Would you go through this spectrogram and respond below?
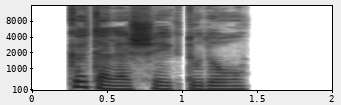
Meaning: dutiful (willing to accept duties and fulfil them diligently)
- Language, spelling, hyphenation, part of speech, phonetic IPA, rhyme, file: Hungarian, kötelességtudó, kö‧te‧les‧ség‧tu‧dó, adjective, [ˈkøtɛlɛʃːeːktudoː], -doː, Hu-kötelességtudó.ogg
